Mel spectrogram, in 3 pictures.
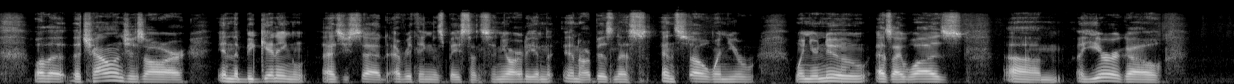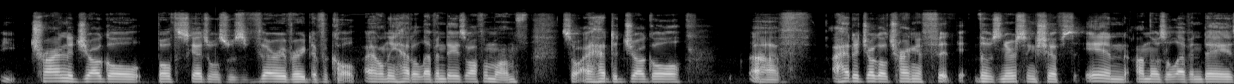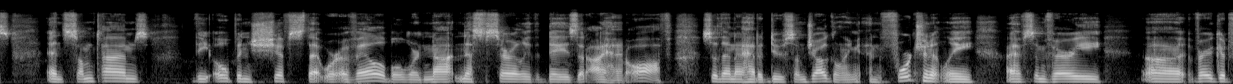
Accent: American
